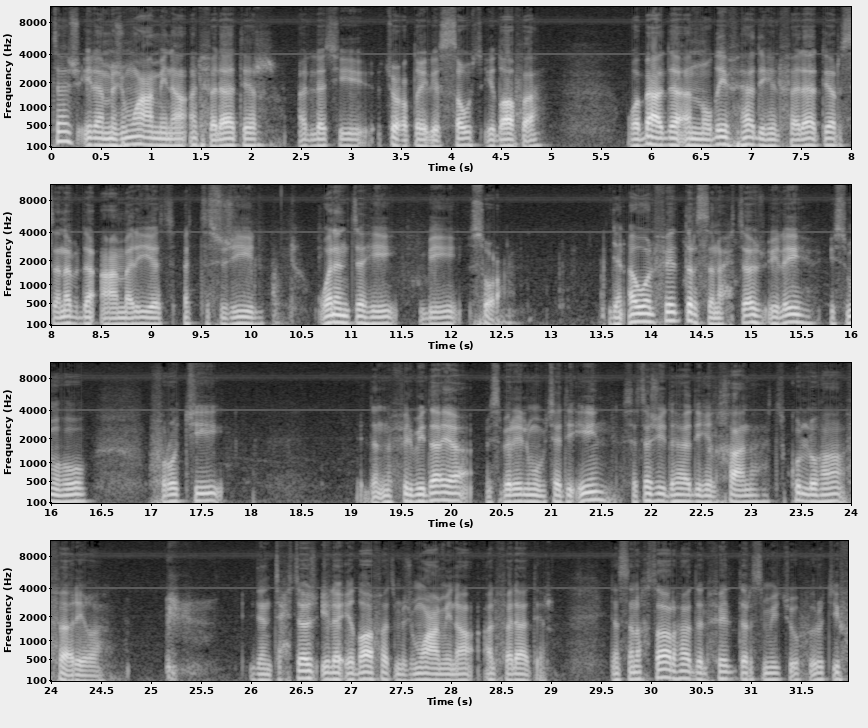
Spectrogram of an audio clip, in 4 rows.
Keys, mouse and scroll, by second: 13.3-24.1 right drag, 26.5 ●.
